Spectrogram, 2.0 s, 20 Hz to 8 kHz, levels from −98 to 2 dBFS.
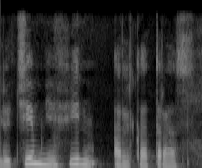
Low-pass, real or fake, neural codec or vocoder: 7.2 kHz; fake; autoencoder, 48 kHz, 128 numbers a frame, DAC-VAE, trained on Japanese speech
